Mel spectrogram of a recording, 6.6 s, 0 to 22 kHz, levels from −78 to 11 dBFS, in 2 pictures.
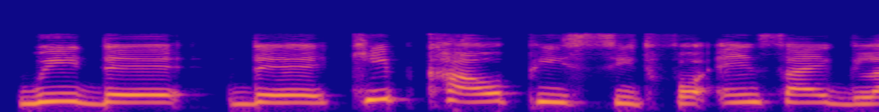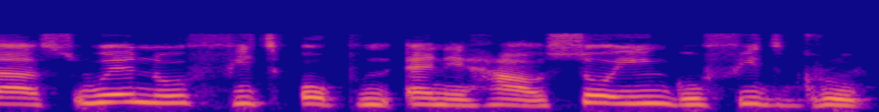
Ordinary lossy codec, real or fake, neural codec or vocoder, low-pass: Opus, 64 kbps; fake; codec, 16 kHz in and 24 kHz out, 1 kbps, XY-Tokenizer; 7.2 kHz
